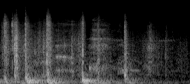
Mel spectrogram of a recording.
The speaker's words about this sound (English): That bale of hay knocked him colder than a mackerel.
